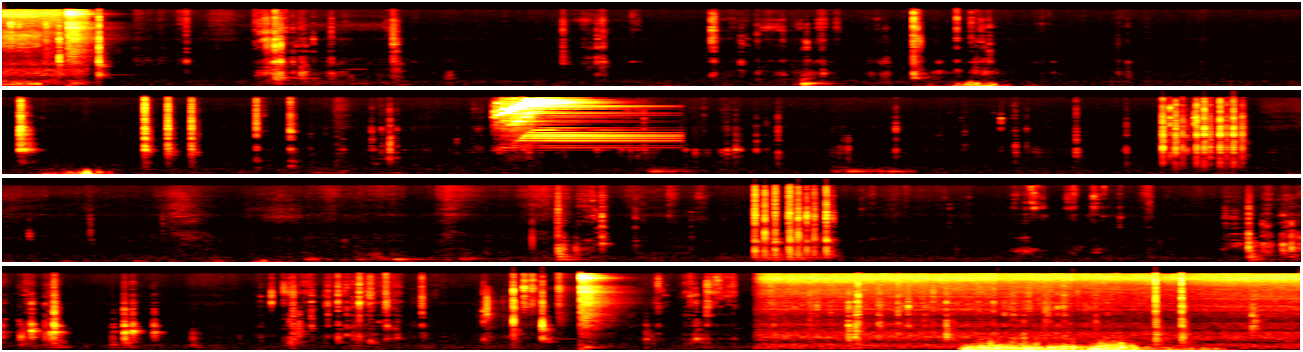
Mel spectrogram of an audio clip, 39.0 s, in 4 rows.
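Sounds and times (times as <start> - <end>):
bright ringing clink: 13.4 - 14.8.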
